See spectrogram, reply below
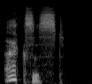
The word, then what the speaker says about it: Xist: In this recently published paper in the journal Cell, researchers present new evidence that a molecule called Xist, pronounced like the word exist, is found only in women and is a major culprit in these diseases.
